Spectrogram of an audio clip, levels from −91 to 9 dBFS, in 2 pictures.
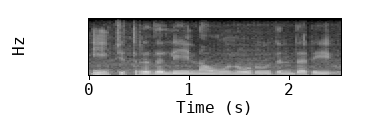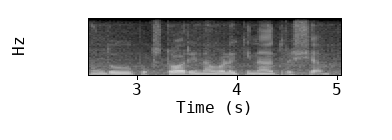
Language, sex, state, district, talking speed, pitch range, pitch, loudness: Kannada, female, Karnataka, Bidar, 120 wpm, 165-180 Hz, 175 Hz, -17 LUFS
